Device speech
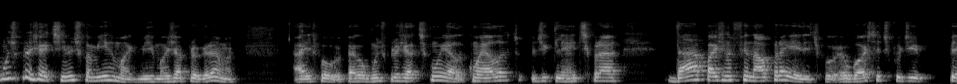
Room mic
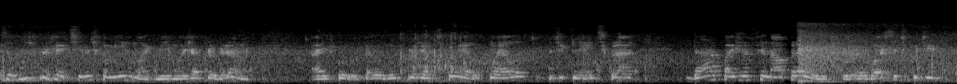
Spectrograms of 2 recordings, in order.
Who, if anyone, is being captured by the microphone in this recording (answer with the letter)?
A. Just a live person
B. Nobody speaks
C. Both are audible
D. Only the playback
D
